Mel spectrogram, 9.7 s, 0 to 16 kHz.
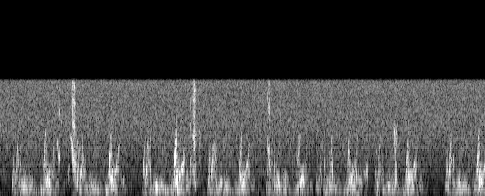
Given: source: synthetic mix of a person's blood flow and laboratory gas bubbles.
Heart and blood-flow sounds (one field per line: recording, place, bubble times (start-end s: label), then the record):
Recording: Doppler ultrasound of blood flow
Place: precordium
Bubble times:
1.13-1.21 s: bubbles
1.35-1.63 s: bubbles
3.44-3.62 s: bubbles
3.78-4.02 s: bubbles
5.33-5.42 s: bubbles
6.56-6.69 s: bubbles
7.10-7.38 s: bubbles
7.83-7.97 s: bubbles
From the record:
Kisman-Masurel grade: 121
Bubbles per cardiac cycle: 1 to 2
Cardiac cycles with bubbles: 10 to 50%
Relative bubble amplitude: barely perceptible (0.100 to 0.250)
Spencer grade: 2 (many but less than half of the cardiac periods contain bubble signals, singularly or in groups)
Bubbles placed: anywhere in the cardiac cycle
